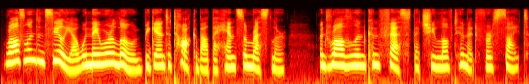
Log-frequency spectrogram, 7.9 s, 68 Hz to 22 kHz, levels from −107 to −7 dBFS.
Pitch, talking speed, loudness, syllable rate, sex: 240 Hz, 180 wpm, -19 LUFS, 5.4 syllables/s, female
